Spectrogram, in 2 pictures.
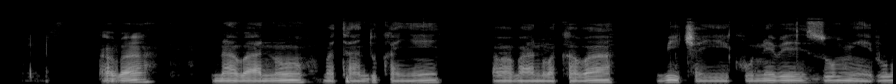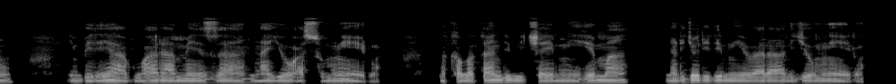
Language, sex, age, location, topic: Kinyarwanda, male, 25-35, Kigali, government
